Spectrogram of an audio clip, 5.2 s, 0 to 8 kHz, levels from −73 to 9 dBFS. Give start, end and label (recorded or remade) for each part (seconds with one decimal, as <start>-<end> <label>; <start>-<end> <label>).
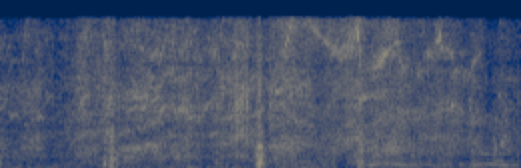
0.0-5.2 recorded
